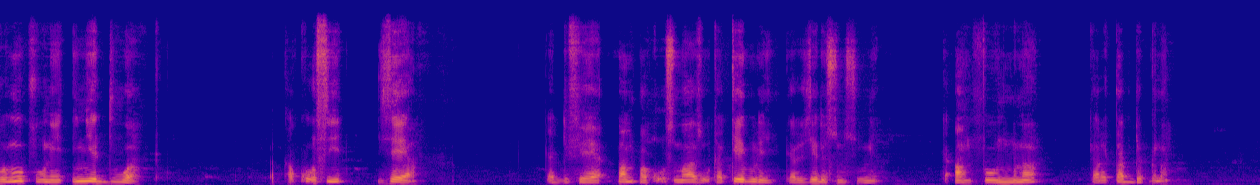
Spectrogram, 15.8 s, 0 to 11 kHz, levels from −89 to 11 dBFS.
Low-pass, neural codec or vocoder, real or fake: 9.9 kHz; codec, 44.1 kHz, 2.6 kbps, SNAC; fake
